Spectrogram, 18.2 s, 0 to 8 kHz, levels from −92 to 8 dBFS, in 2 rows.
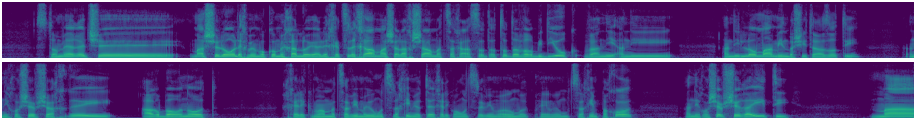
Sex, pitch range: male, 120-145 Hz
